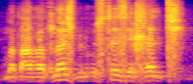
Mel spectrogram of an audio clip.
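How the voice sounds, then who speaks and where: Cocky Egyptian cousin, an actor playing him. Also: male voice, fairly high pitch, steady tone, rapid-fire, lightly acted. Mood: teasing. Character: cocky young cousin, show-off suitor. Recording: noisy old film sound from a distance.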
